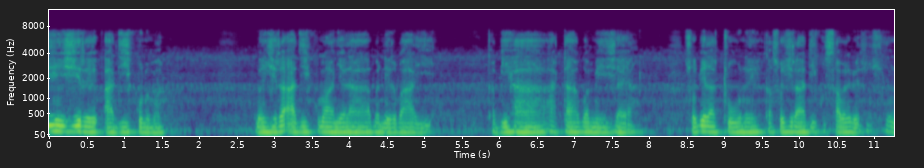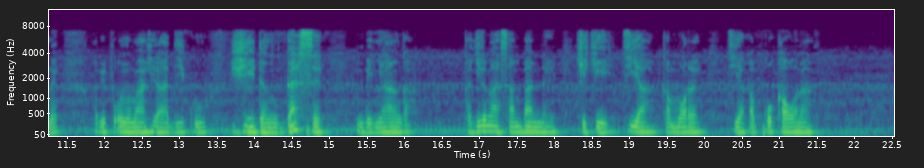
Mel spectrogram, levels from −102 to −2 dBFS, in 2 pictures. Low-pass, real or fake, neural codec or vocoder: 7.2 kHz; fake; codec, 16 kHz, 16 kbps, FunCodec, trained on LibriTTS, 50 frames a second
